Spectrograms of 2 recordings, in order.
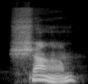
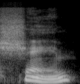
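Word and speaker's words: שם: see reputation Glory okay so sham I'm saying it from the ancient he break pronunciation not shame right Sean it could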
